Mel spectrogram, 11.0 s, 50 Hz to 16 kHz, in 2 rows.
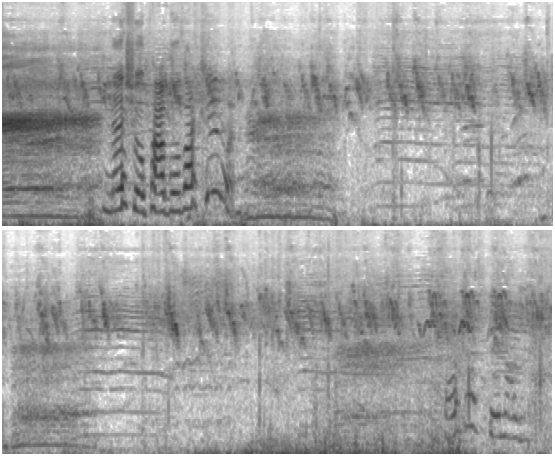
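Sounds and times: sheep or goat bleating: 0:00.0 - 0:01.1, 0:02.4 - 0:04.7, 0:05.4 - 0:07.8, 0:08.7 - 0:10.0.

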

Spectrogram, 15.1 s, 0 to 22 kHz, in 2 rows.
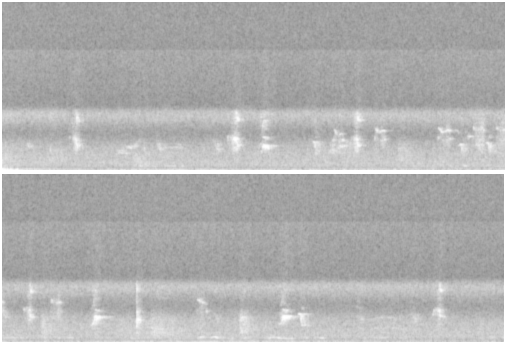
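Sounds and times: steady low hum: 0:00.0 - 0:00.4.

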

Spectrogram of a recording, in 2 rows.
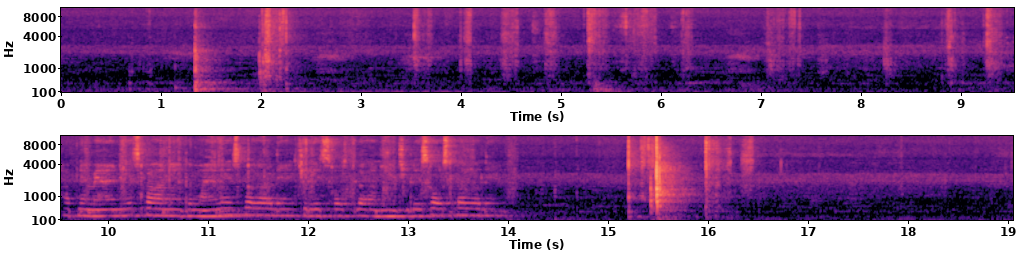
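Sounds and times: knife scraping bread: 0:03.5 - 0:14.2.

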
